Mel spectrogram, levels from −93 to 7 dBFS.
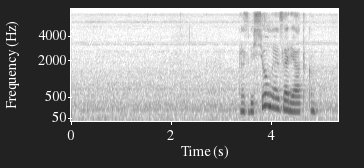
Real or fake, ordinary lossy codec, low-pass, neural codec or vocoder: real; none; 7.2 kHz; none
